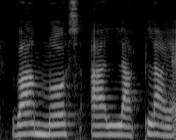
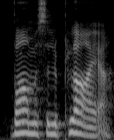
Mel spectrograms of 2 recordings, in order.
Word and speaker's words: Vamos a la playa: beach um so here all the syllables are spoken fully Vamos a la playa even when they're not stressed because it's a syllable to our Spanish as a syllable timed language so if we were to say this with a very English intonation it would sound like Varma Playa or vamacilla Playa so the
